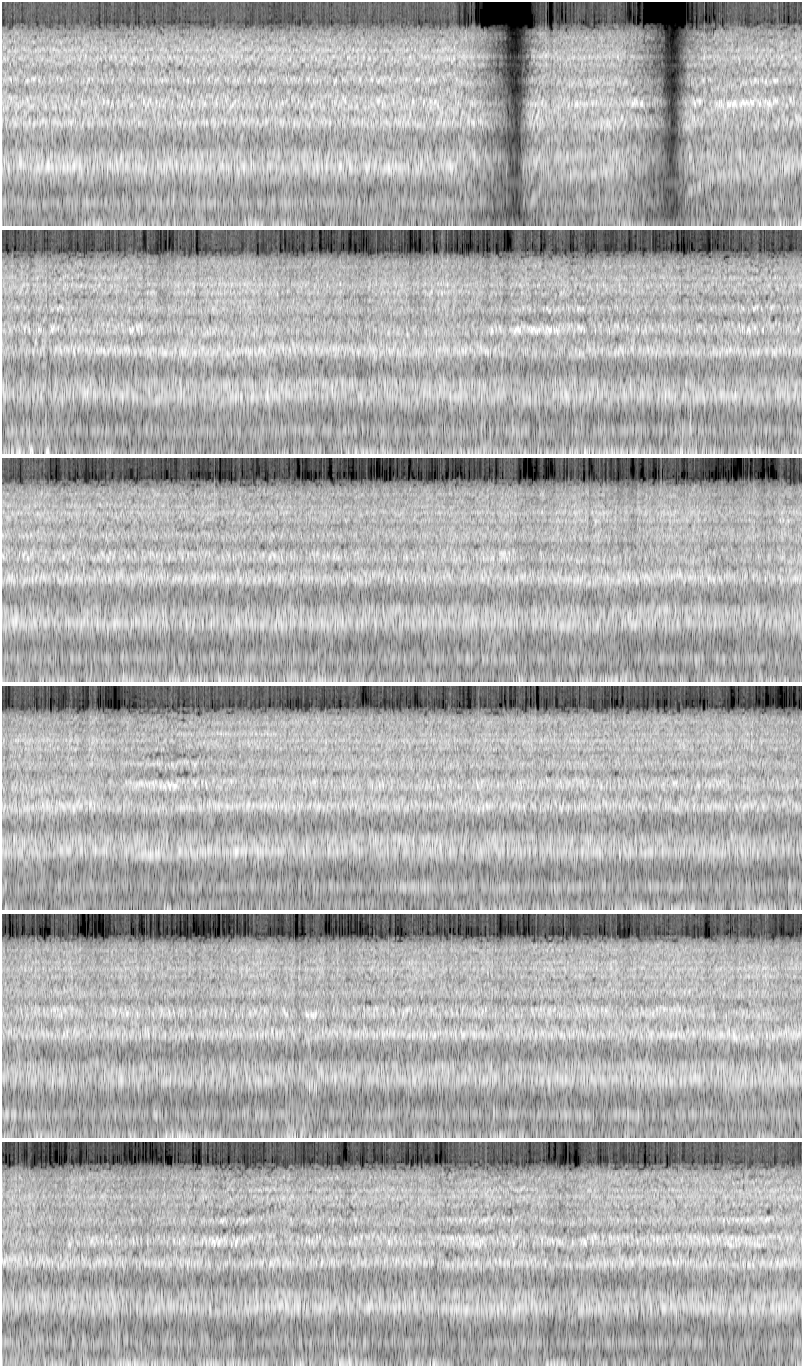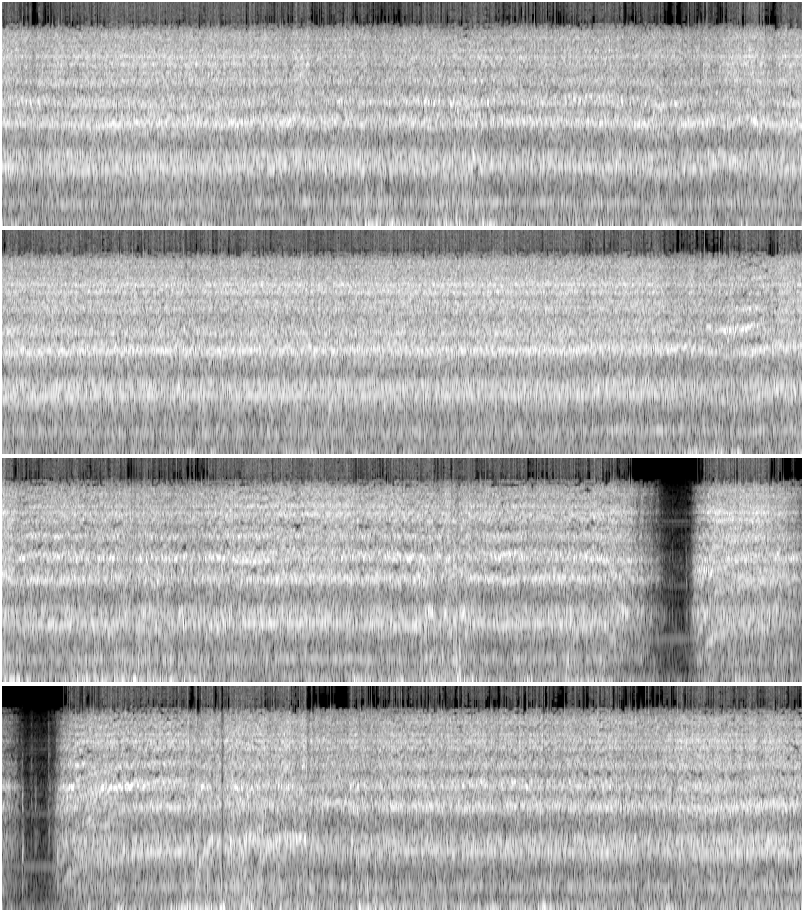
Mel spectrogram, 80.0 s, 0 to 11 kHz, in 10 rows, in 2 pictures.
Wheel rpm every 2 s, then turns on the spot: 210, 210, 130, 150, 230, 220, 220, 230, 230, 230, 230, 230, 220, 230, 230, 230, 230, 230, 230, 230, 230, 230, 230, 220, 210, 230, 230, 230, 210, 210, 210, 230, 230, 230, 210, 100, 140, 250, 230, 220.
none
